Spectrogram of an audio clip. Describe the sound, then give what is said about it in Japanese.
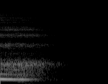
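A single slow, soft exhale, shown as calming breathing for relaxation or hypnosis: a gentle airy sigh that fades out smoothly within under a second, then silence. “こんな風に、吸って、吐いて、”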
